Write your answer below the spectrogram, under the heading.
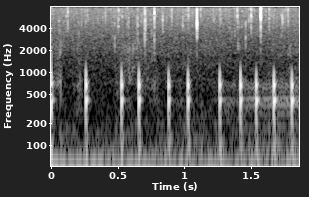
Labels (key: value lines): label: biophony, knock croak
recorder: SoundTrap 300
